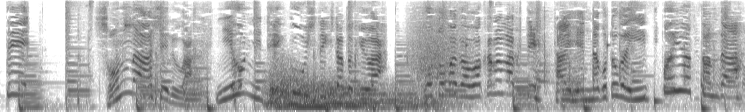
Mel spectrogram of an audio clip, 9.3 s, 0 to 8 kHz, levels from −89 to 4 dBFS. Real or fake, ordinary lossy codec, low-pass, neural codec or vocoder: real; none; none; none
